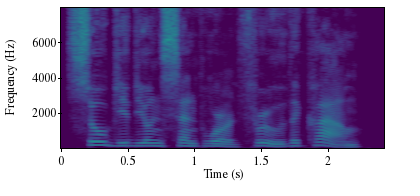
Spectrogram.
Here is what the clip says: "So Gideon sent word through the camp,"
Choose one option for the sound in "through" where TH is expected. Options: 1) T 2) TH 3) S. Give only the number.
2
